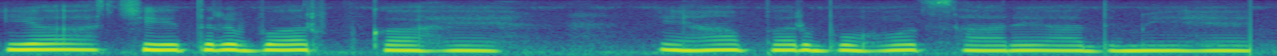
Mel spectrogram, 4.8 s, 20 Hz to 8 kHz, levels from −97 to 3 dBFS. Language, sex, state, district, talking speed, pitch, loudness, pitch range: Hindi, female, Jharkhand, Ranchi, 140 wpm, 240 Hz, -14 LUFS, 230-255 Hz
